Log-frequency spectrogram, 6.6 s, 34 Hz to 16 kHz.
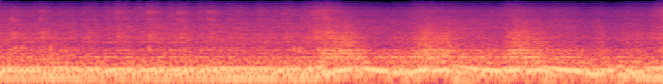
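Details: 1968 AMC Rambler American 401 V8, rebuilt, after tuning and timing adjustment: deep burble rising and falling through a few blips, pulling up cleanly without stumble or clatter. Healthy.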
